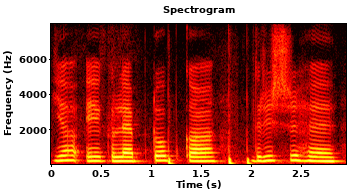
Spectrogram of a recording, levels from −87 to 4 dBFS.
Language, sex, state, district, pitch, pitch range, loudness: Hindi, female, Jharkhand, Garhwa, 235 Hz, 230-260 Hz, -17 LUFS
